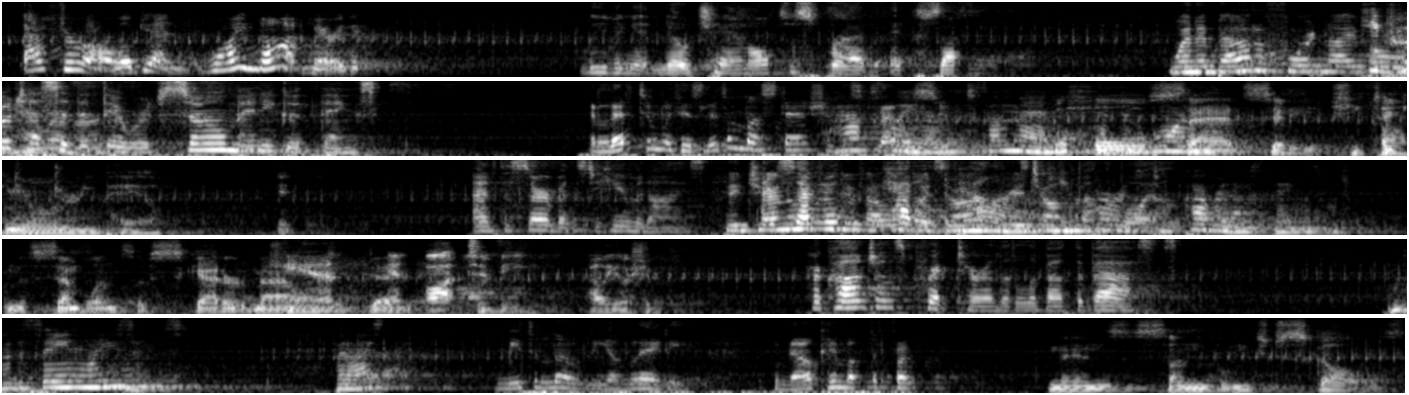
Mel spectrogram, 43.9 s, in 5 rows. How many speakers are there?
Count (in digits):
9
